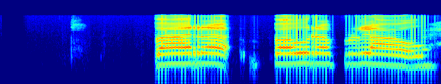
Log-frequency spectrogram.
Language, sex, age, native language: Icelandic, female, 7, Icelandic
